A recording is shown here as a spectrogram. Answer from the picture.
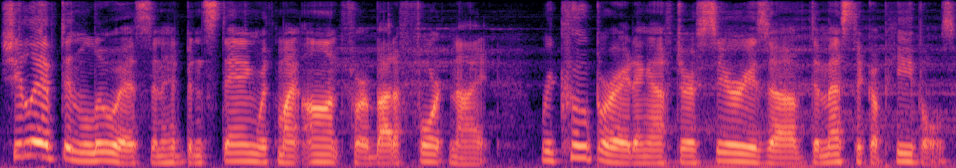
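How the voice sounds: Someone reads with a natural voice.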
